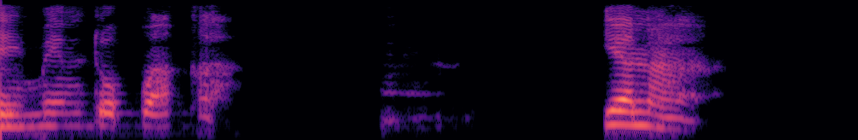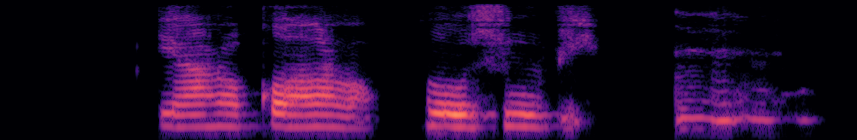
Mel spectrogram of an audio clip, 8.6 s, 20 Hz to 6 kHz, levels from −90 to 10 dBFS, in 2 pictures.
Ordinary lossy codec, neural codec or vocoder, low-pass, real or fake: none; codec, 16 kHz in and 24 kHz out, 1.1 kbps, FireRedTTS-2 codec; 5.4 kHz; fake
